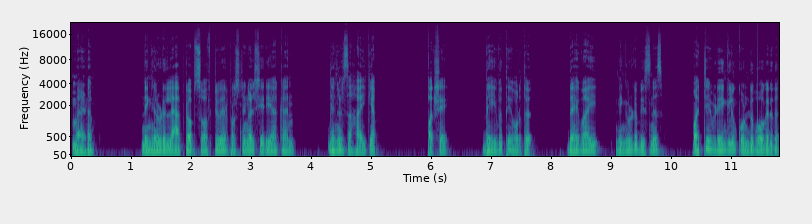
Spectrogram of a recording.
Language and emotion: Malayalam, fearful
